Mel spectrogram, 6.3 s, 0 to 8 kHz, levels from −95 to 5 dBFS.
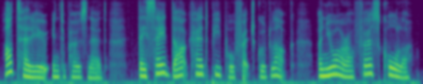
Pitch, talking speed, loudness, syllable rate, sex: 200 Hz, 180 wpm, -17 LUFS, 4.9 syllables/s, female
